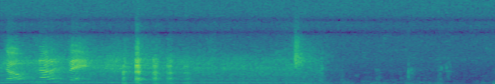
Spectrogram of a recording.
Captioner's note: Bob laughing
